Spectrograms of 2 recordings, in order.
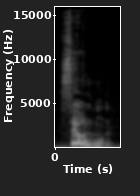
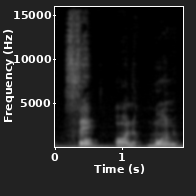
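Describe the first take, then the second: First: The words are said quickly and pushed together. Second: The words are said slowly and kept apart. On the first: "you can start trying to say it a bit faster. So more naturally" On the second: "you can first practice the pronunciation"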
